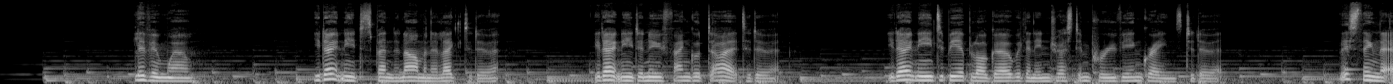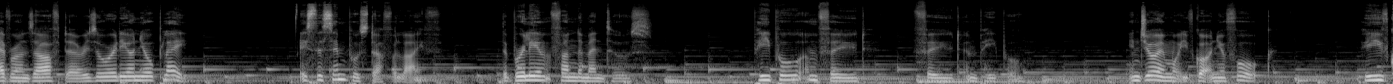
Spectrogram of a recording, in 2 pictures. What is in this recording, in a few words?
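Ad, female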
